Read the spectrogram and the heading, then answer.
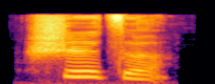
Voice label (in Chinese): "狮子", Chinese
